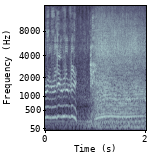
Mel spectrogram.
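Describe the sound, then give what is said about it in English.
A voice imitates a drag race car launching: a loud, buzzy engine drone that sags in pitch, cuts out briefly, then roars back at a steady, sustained pitch. “A drag race car doesn't sound like zoom.”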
